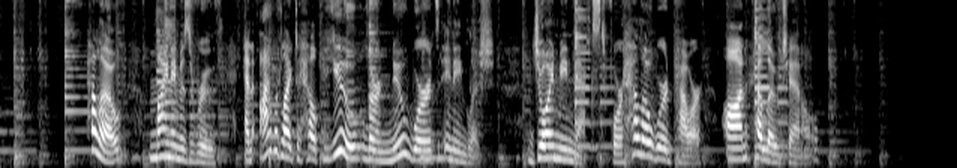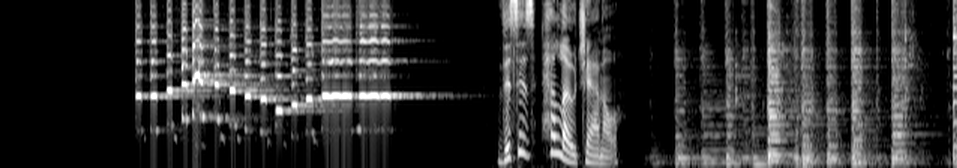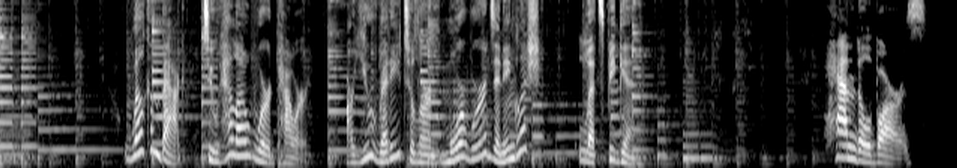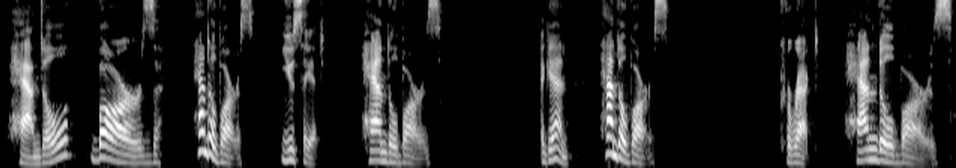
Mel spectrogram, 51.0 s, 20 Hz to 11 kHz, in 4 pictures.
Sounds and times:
Music: 0.0s - 12.1s, 14.5s - 19.3s, 21.3s - 37.0s
Speech: 1.2s - 10.9s, 19.4s - 21.0s, 27.2s - 34.1s, 36.6s - 37.8s, 38.4s - 44.1s, 45.5s - 47.2s, 48.7s - 51.0s.

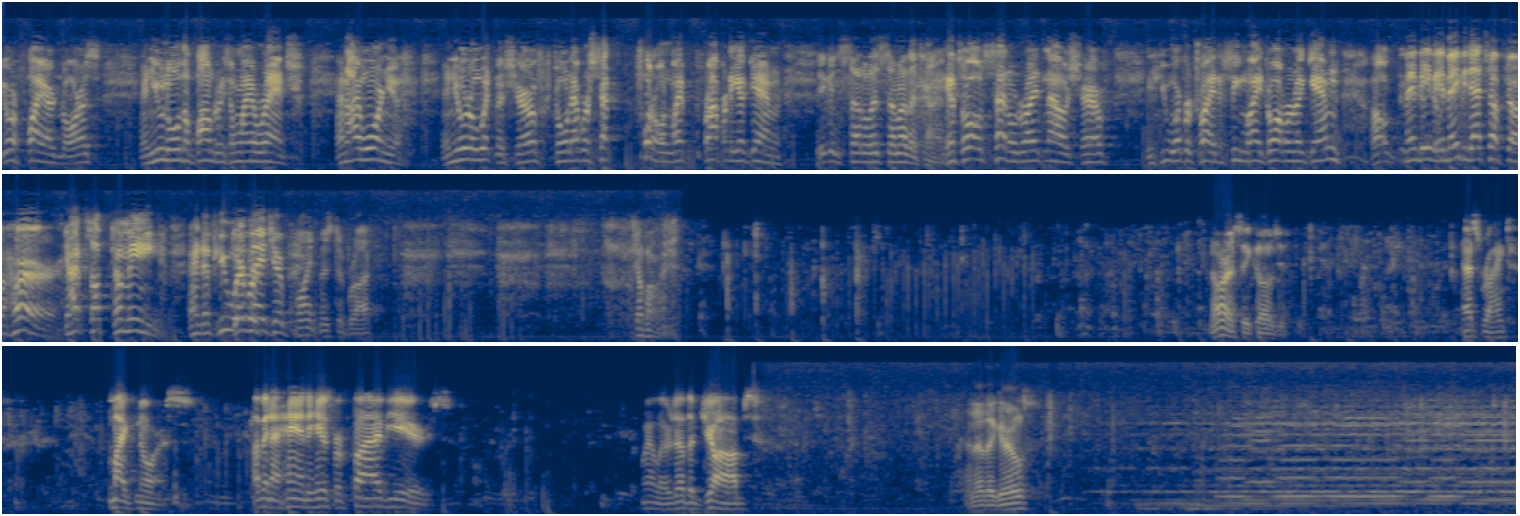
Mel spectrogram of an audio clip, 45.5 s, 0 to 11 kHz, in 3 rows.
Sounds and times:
Speech: 0.0s - 19.0s, 21.4s - 22.0s, 25.8s - 39.0s, 39.7s - 41.1s
Inside, small room: 0.0s - 45.4s.

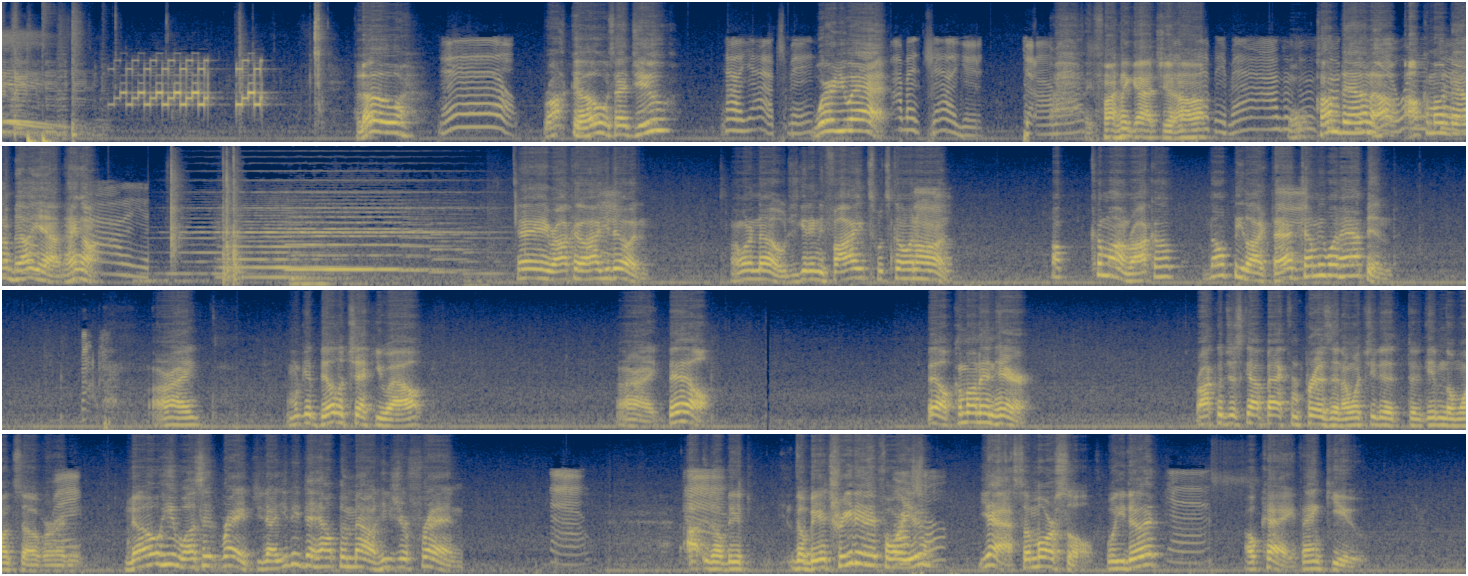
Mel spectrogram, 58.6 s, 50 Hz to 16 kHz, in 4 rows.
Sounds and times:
Speech: 3.6s - 16.1s, 19.8s - 21.2s, 21.9s - 24.2s, 25.2s - 28.6s, 41.2s - 48.6s, 50.8s - 57.6s.

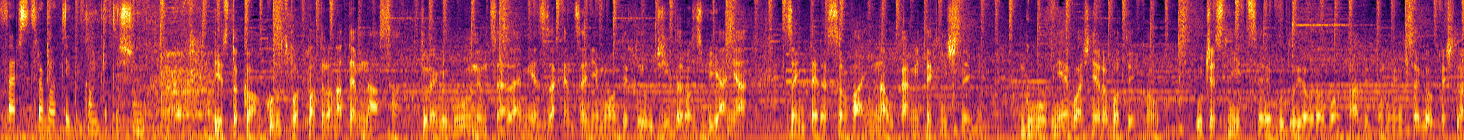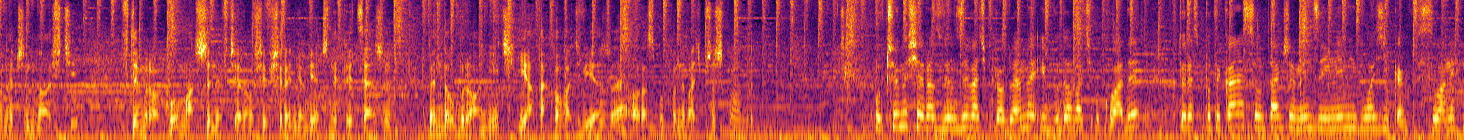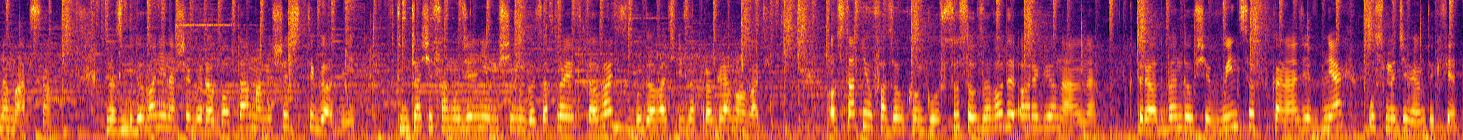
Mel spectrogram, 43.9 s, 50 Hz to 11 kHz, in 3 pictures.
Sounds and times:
Speech: 0.0s - 22.2s, 30.4s - 37.0s, 37.6s - 43.9s
Music: 0.0s - 43.9s.

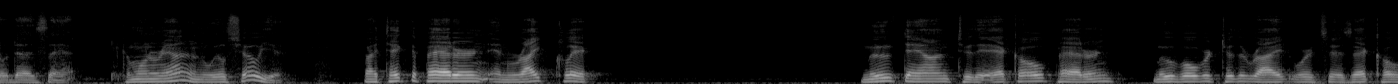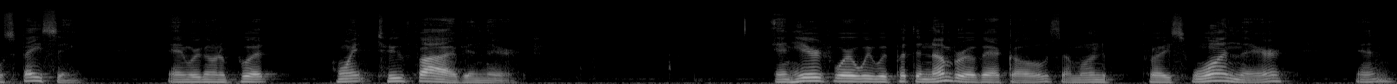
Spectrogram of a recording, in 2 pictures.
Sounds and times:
Speech: 0.0s - 3.0s, 3.6s - 6.1s, 8.6s - 14.9s, 15.6s - 19.2s, 21.7s - 26.9s, 27.5s - 27.9s.

